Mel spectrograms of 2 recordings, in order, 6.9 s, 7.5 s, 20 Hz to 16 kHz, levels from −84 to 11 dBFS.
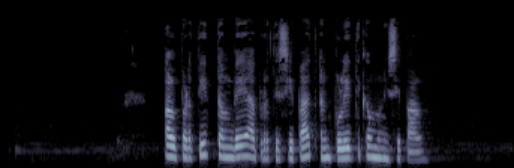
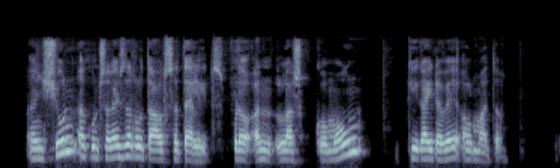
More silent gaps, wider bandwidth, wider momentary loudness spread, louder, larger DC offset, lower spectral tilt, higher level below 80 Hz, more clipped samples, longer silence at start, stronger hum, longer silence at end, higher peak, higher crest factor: second, none vs 4.97-5.02 s, 5.32-5.41 s; first, 11.5 kHz vs 8 kHz; about the same, 7 LU vs 9 LU; second, -28 LUFS vs -17 LUFS; neither; about the same, -4.5 dB/octave vs -3.5 dB/octave; second, -80 dBFS vs -66 dBFS; neither; first, 2.2 s vs 0.35 s; neither; first, 1.2 s vs 0.8 s; second, -10 dBFS vs -2 dBFS; first, 22 dB vs 16 dB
